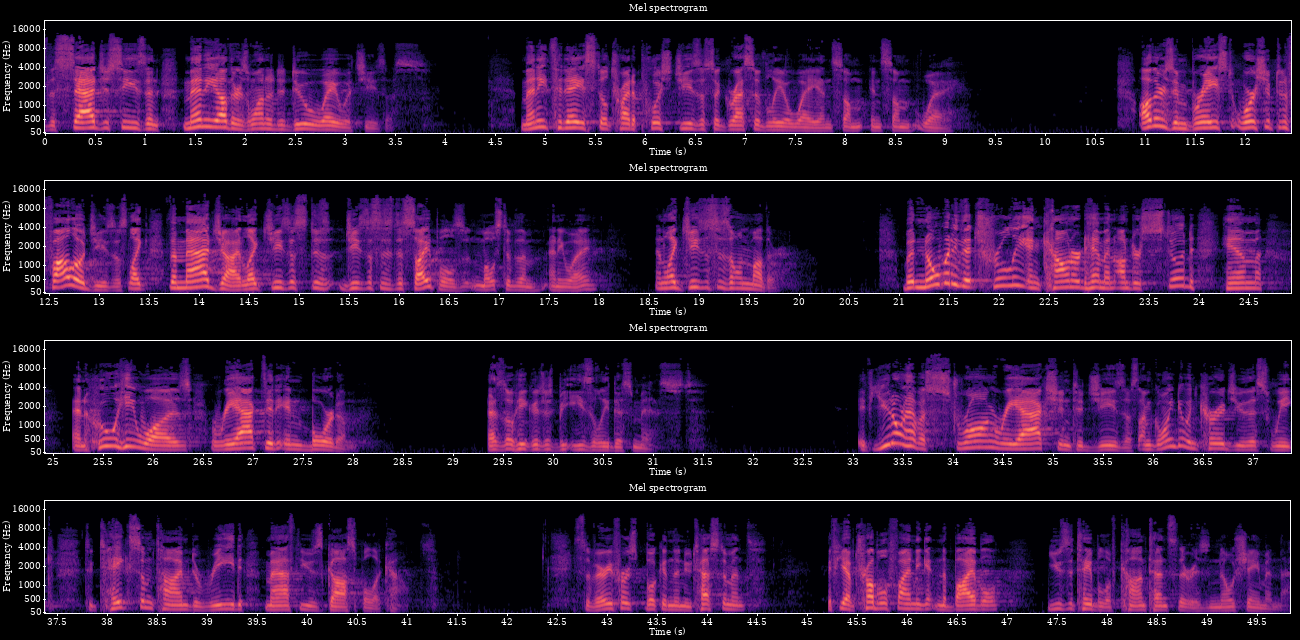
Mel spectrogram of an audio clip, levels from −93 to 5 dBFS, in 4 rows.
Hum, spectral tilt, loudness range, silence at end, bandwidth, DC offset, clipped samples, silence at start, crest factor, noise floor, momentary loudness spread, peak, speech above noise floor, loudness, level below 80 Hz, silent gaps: none; -4.5 dB/octave; 11 LU; 0.1 s; 11.5 kHz; under 0.1%; under 0.1%; 0 s; 26 dB; -74 dBFS; 17 LU; -4 dBFS; 46 dB; -27 LUFS; -78 dBFS; 4.39-4.43 s, 9.97-10.01 s, 32.31-32.35 s, 41.64-41.68 s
